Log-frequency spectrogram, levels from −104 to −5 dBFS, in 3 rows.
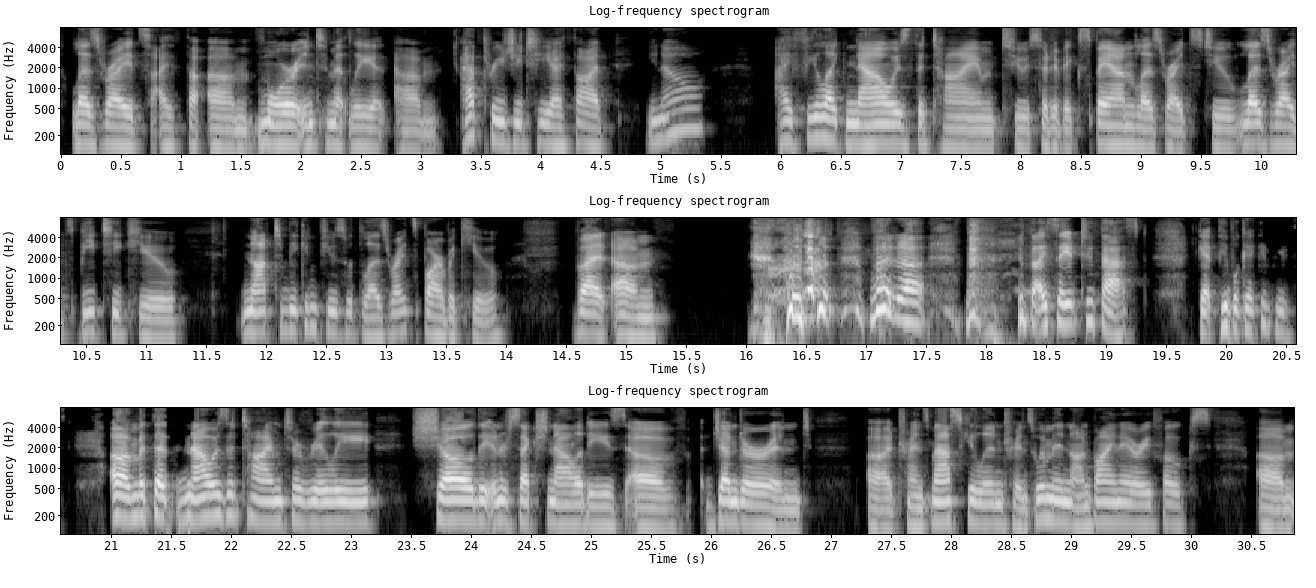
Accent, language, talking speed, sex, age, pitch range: American, English, 150 wpm, female, 40-59, 130-165 Hz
